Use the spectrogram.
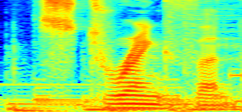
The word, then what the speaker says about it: strengthen: Це strengthen.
